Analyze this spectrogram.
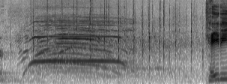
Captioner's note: audience applauding and cheering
